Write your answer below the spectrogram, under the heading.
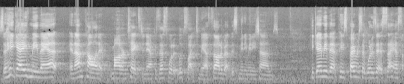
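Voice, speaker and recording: A woman with a Southern US accent talks at a very fast pace with ordinary pitch variation. Noticeable background noise and audible room echo come through. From Georgia, US South. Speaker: conservation engineer. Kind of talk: seminar presentation.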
